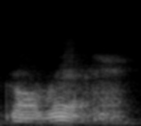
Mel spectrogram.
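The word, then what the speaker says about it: גרש: In Hebrew, divorce is garash, Gawrash. In Hebrew, it is spelled Gimel Resh Sheen.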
